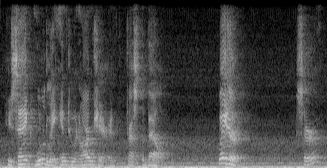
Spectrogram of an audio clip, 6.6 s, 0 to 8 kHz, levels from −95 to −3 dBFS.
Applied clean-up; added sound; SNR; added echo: none; Engine; -3 dB; reverberation time 0.8 s.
